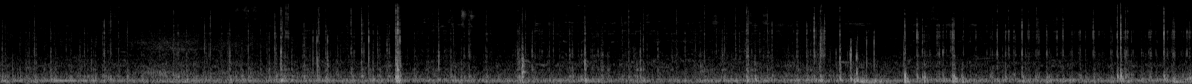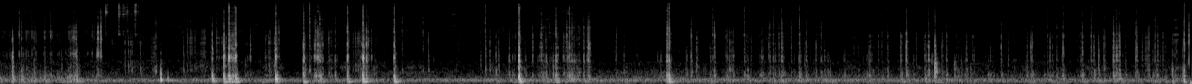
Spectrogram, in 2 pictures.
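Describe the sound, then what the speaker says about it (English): Torx screws being backed out with a T20 Torx key on a 2006 Mercedes E-Class steering lock cover, faint irregular metallic clicks and small taps over a low steady hum. "we're using a T20 Torx key to remove the screws out"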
